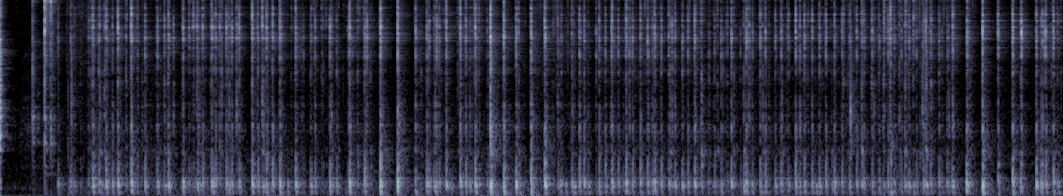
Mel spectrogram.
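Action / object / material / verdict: tap / stainless steel refrigerator door / stainless steel / none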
